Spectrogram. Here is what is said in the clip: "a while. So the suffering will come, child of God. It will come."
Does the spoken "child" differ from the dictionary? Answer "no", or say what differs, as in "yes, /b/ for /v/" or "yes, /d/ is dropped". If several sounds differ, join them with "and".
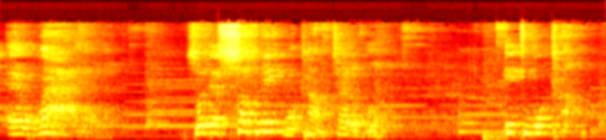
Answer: yes, /l/ is dropped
